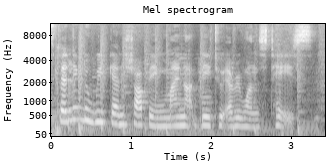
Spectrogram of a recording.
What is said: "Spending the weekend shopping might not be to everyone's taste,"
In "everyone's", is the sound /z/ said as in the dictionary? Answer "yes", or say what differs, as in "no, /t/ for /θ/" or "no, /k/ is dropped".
no, /s/ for /z/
